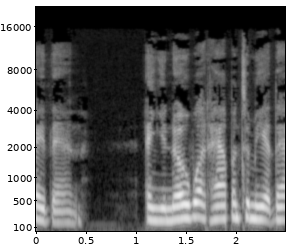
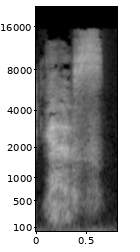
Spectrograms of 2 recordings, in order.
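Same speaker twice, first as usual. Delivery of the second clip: soft whispered yes; 9 dB quieter than usual. Acted. Courtney affirming her gratitude, whispered. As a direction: breathe the yes out. Grateful prayer aside.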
